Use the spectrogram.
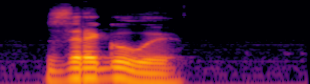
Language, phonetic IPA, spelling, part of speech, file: Polish, [z‿rɛˈɡuwɨ], z reguły, adverbial phrase, Pl-z reguły.ogg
